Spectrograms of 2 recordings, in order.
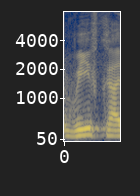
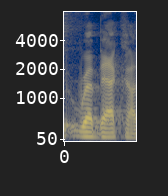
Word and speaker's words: Rebecca: so it seems that Rifka is actually not the original pronunciation it seems that the original pronunciation of the word was Rebecca that it was three syllables not two syllables it seems that the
